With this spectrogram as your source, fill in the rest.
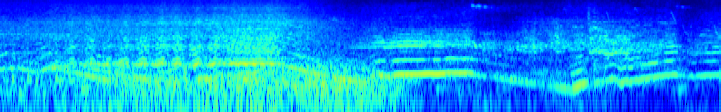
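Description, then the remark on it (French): Loud, sustained tire screeching as a car drifts for fun inside an apartment, with a revving engine whose pitch swoops up and down across several seconds of continuous skidding. No one speaks. “Ça, c'est le bruit de la voiture avec laquelle on s'amuse à faire des drifts dans l'appartement quand il n'y a plus d'essence dans la moto et qu'on ne peut plus aller en mettre puisqu'on n'a pas le droit de sortir de chez soi et qu'on s'emmerde trop.”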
